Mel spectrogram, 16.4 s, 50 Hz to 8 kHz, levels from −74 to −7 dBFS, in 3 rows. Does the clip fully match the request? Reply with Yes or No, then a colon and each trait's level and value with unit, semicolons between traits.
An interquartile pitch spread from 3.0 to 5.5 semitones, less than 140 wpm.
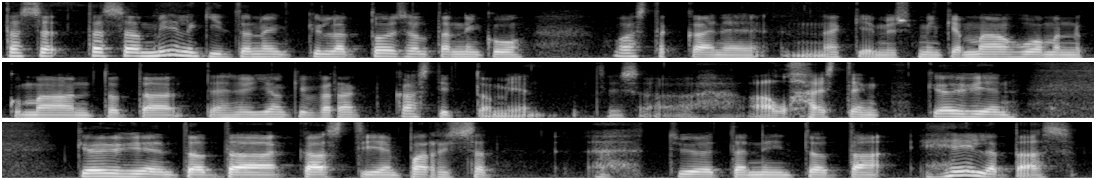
No: narrow, 2.5 semitones; average, 120 wpm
